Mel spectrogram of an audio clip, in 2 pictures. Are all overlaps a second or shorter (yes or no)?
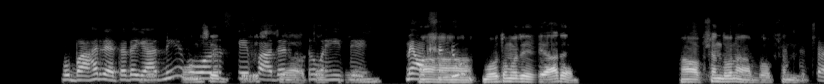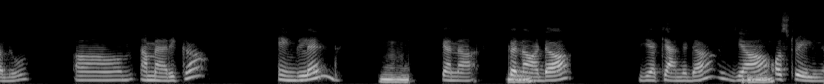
no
